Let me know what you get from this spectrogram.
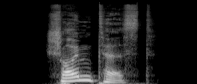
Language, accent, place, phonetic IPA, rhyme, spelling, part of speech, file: German, Germany, Berlin, [ˈʃɔɪ̯mtəst], -ɔɪ̯mtəst, schäumtest, verb, De-schäumtest.ogg
- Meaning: inflection of schäumen: 1. second-person singular preterite 2. second-person singular subjunctive II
